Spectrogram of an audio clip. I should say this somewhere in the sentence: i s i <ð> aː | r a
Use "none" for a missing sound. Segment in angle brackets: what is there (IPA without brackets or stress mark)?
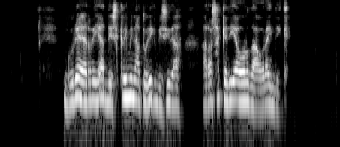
ð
